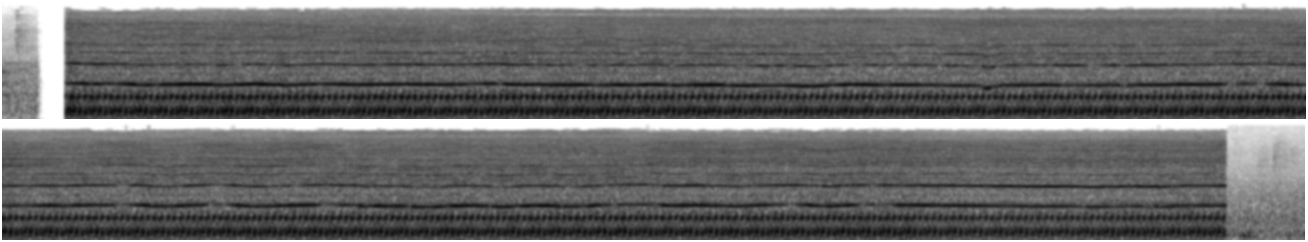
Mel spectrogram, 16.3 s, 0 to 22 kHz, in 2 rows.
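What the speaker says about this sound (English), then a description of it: "I'm going to clean up this pressure plate. Ziz wheel it a little bit. And do the same on the flywheel." A steady, loud, high whine of an abrasive wheel cleaning a clutch pressure plate and flywheel from a 1972 Pontiac Firebird, running continuously without letup until it cuts off at the end.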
